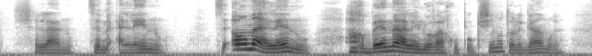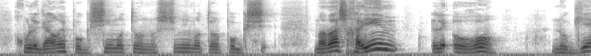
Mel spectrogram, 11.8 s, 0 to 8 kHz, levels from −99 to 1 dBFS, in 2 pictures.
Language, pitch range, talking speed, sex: Hebrew, 125-185 Hz, 120 wpm, male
